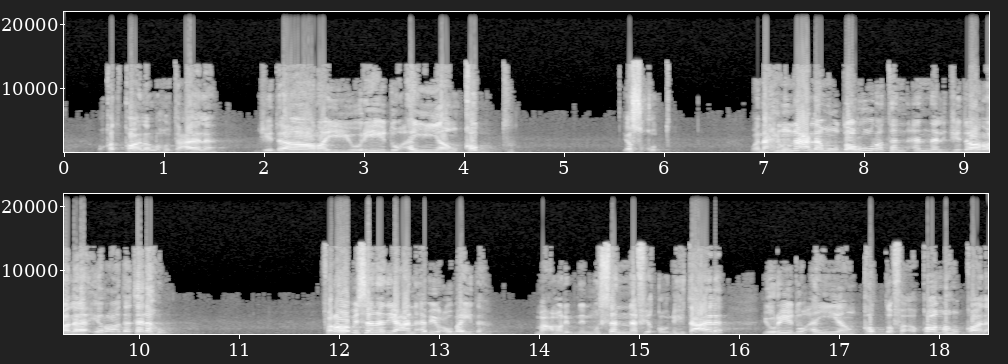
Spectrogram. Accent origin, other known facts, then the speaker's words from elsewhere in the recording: Egypt; عندنا في مصر هنا يتكلمون عن المرأة العفيفة والقوية في دينها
